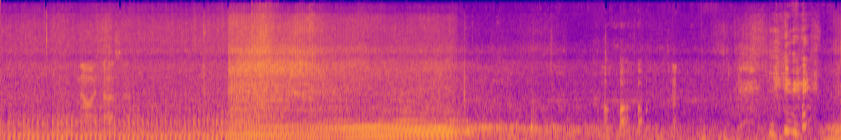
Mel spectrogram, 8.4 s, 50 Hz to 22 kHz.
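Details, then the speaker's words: BMW 128i with stock exhaust: sharp regular puffing at idle and a raspy blare when revved; exhaust leak, location not yet found. "not supposed to sound like that that's stock exhaust too"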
